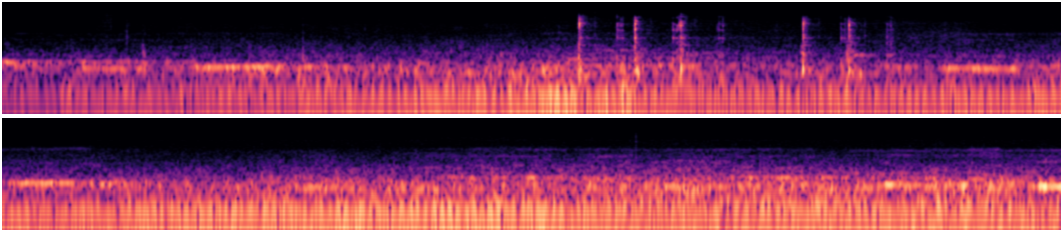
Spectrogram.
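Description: Stadium pitch-side ambience with no crowd: a steady low hum and faint distant players' voices. A quick run of four sharp cracks comes about three seconds in, and two more follow a second later.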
